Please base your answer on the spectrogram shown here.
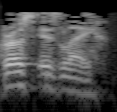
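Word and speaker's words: Grosse Ile: There's something called Gross Isle or Gross Ill. Do you know how to pronounce this place where we're going? – It's called Gross Islay. – Gross Islay, that's it. That's Gross Islay.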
